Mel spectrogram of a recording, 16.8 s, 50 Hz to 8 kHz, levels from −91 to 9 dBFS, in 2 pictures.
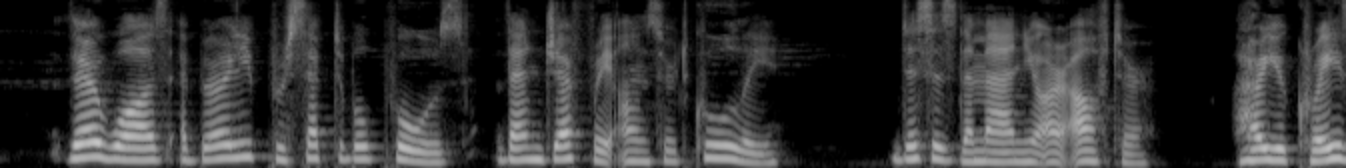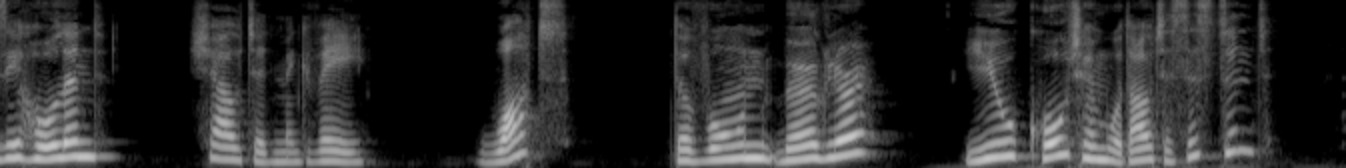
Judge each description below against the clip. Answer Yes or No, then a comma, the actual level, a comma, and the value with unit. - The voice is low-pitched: No, high, 210 Hz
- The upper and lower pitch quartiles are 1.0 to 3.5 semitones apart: No, average, 4.3 semitones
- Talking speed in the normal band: No, slow, 115 wpm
